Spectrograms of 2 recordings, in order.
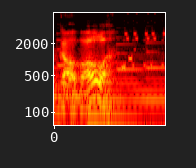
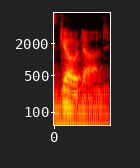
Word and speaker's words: Godot: Well then, Prosecutor Gobo. It's not Gobo. It's Godot, Your Honor.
